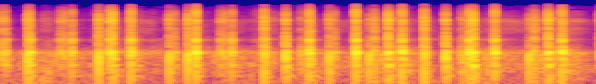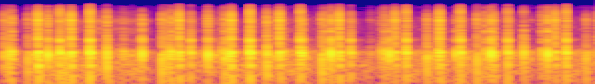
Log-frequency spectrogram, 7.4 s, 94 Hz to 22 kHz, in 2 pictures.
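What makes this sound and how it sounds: Long nails tap and scratch rapidly on the side of an empty, hollow printed paper cup held over a binaural microphone ear. The dense, irregular stream of short, dry clicks carries a hollow tone around 730 Hz with bright crisp edges, and each tap dies away almost instantly.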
